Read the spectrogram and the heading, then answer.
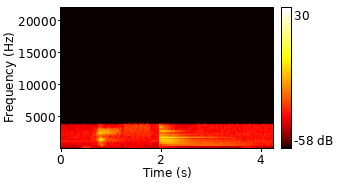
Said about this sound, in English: Sound like someone is trying to get in the ring. They're ringing the bell.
